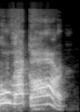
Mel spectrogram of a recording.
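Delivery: put-on play-acted very high, raspy, rough child shouting. Retelling how a six-year-old niece yelled out the window: imitating a child yelling. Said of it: "starts yelling in the window".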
